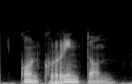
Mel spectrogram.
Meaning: accusative singular past nominal active participle of konkuri
- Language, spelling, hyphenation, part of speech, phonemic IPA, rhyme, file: Esperanto, konkurinton, kon‧ku‧rin‧ton, noun, /kon.kuˈrin.ton/, -inton, Eo-konkurinton.ogg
